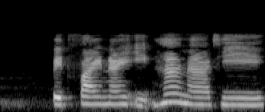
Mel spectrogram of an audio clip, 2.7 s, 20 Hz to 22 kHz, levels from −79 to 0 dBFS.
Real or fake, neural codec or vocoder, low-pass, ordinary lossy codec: real; none; 7.2 kHz; MP3, 48 kbps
